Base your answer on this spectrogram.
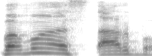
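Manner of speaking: put-on Latin accent pronunciation. Speakers joke about how latin moms say starbucks; saying it in a latin mom accent. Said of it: "that's how all Latin moms say it".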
